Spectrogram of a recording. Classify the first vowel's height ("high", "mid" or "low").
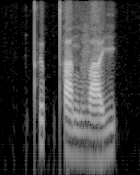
high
